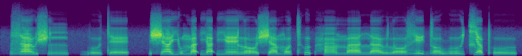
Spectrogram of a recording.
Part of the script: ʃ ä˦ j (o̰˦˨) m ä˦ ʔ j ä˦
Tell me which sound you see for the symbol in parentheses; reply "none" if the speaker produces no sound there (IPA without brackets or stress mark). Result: o̰˦˨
